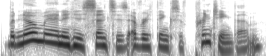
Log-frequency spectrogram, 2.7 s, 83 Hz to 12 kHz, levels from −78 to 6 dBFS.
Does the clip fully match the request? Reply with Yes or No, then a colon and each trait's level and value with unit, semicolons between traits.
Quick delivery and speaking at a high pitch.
Yes: fast, 250 wpm; high, 215 Hz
